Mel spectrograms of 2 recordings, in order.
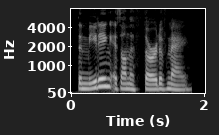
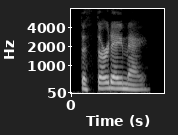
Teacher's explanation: of may shrink until it sounds like 3 May keep the whole phrase connected but do not lose the ordinal if you hear 3 May expand it mentally to 3rd of May. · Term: reduced of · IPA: /ə/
